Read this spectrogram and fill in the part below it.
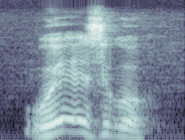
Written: we'esgo

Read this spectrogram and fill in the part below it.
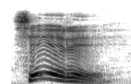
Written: se'ere

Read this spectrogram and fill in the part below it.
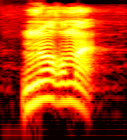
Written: nugma

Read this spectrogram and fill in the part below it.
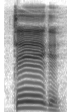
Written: teege

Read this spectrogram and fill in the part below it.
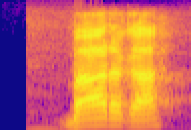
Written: barga

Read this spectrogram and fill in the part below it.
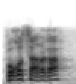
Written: pug-sarga

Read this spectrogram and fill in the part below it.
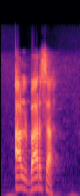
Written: albarsa

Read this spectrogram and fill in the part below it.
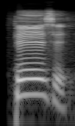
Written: pese

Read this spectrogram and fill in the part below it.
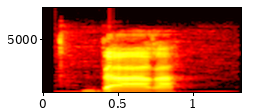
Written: daaga

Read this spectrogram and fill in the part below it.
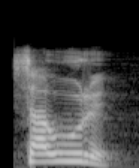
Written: sawure

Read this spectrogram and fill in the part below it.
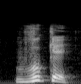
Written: vuke

